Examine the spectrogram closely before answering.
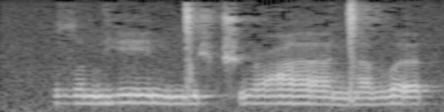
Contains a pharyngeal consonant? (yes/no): yes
